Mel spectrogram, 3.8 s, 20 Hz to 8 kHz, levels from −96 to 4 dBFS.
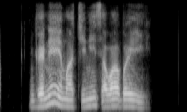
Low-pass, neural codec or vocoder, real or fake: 7.2 kHz; codec, 44.1 kHz, 2.6 kbps, SNAC; fake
